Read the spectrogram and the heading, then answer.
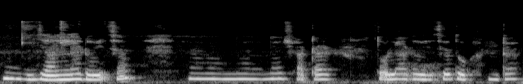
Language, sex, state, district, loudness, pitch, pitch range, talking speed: Bengali, female, West Bengal, Malda, -15 LUFS, 240 Hz, 230-250 Hz, 90 wpm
